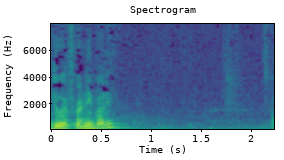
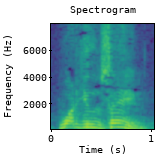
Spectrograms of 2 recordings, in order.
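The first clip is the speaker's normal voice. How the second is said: high-pitched, mildly acted outrage; indignant; 7 semitones higher, slower than usual. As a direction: protest in disbelief, voice pitched up. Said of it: "You would be furious".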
